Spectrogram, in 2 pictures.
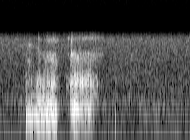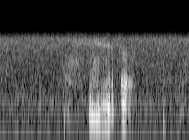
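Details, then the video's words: Teddy, a sleeping Corgi, gives paired snores: two raspy, growl-like snorts close together, a pause of several seconds, then another softer pair of stuttering snores, in a quiet indoor space. "Teddy SNORING"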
